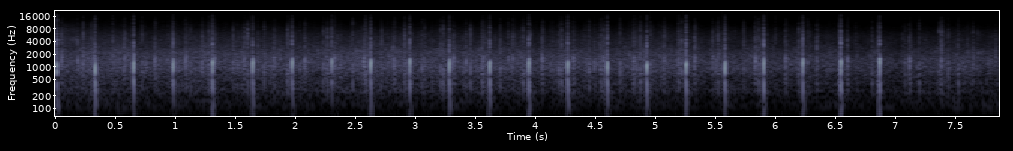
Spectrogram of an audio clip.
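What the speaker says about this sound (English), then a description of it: "Let's applaud all of our student athletes for their commitment to our core values." Thin, sparse applause for student athletes at a university commencement: quiet, evenly spaced claps, as from only a few people, repeat steadily in the distance.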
